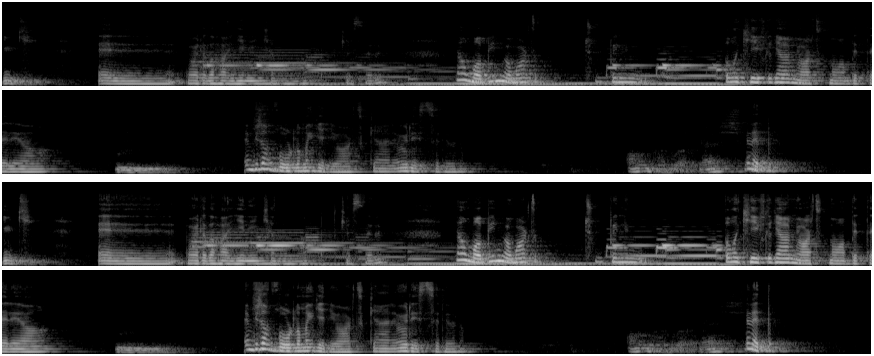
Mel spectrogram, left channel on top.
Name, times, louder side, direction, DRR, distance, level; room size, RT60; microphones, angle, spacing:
voice 1, 0.1-0.4 9.8-10.5 11.6-11.7 14.9-16.4, left 1 dB, 65° left, -6 dB, 2.3 m, -37 dB
voice 2, 1.0-3.1 3.4-3.9 4.5-5.4 5.9-6.5 7.2-9.2 11.1-13.4 16.1-16.4, right 2 dB, 35° right, 12 dB, 0.5 m, -27 dB
sound 1, 1.9-7.2, right 3 dB, 50° right, 1.0 m, -31 dB
13.0 x 8.8 x 2.8 m, 0.77 s
head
